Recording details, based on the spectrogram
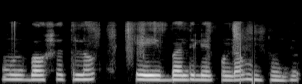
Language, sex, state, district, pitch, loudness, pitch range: Telugu, female, Telangana, Karimnagar, 215 Hz, -17 LUFS, 205-225 Hz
